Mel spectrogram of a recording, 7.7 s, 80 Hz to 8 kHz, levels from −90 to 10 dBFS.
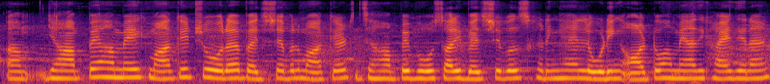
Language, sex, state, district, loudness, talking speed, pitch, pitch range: Hindi, female, Bihar, Purnia, -13 LUFS, 210 wpm, 225 Hz, 215-230 Hz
